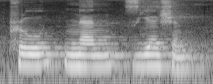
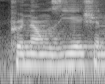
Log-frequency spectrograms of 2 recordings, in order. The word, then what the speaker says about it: pronunciation: ဘယ်လိုအသံထွက်ကြလဲ prunation ဆိုရင်မှန်ပါတယ် pronouncation prunation လို့ဒီကျောင်းသားတော်တော်များများအသံထွက်တာကိုသတိထားမိတယ်သူ့ရဲ့အသံထွက်သည်ဆိုတဲ့စကားလုံးက pronounce pronounce မာန်ပါတယ်ဒါပေမဲ့အသံထွက်ဆိုတဲ့စကားလုံးက pronunciation pronunciation pronounciation မဟုတ်ပါဘူး pronunciation for example what is the correct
